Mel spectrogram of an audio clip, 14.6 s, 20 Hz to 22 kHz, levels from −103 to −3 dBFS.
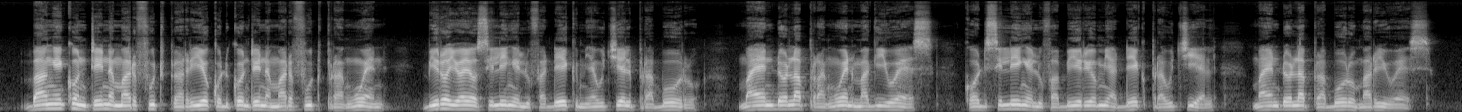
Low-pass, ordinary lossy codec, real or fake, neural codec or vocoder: none; none; real; none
